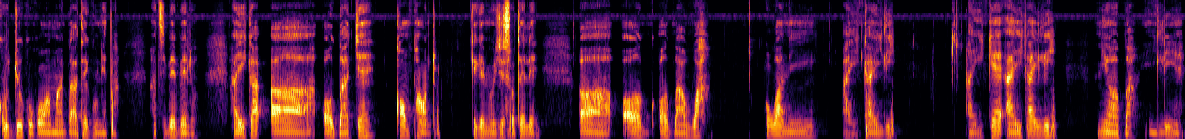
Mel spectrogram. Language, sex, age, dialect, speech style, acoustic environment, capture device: Yoruba, male, 25-34, Nigeria - Lagos Yoruba, relaxed, silence, mobile / Linux / Chrome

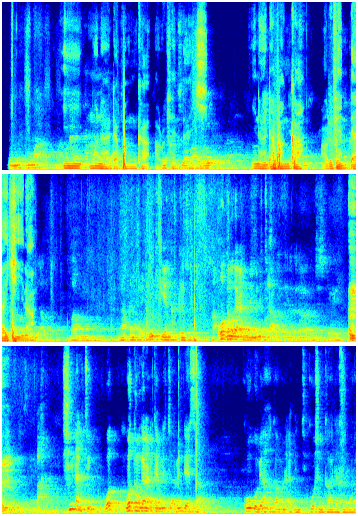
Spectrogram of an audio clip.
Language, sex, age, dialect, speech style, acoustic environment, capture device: Hausa, male, 25-34, Nigeria - Katsina, anxious, nature, mobile / Linux / Chrome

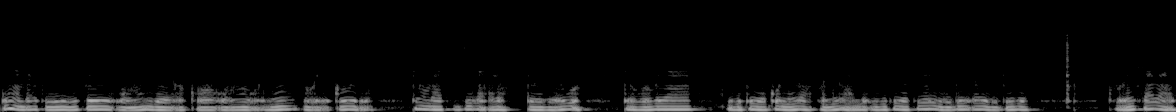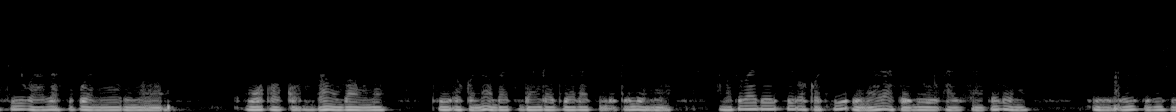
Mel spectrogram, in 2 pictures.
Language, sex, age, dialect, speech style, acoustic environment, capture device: Yoruba, male, 25-34, Nigeria - Lagos Yoruba, relaxed, silence, mobile / macOS / Safari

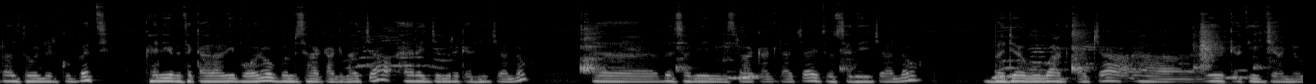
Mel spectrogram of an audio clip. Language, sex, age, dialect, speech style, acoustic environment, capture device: Amharic, male, 45-54, Ethiopia - Addis Ababa, relaxed, people talking, mobile / Linux / Chrome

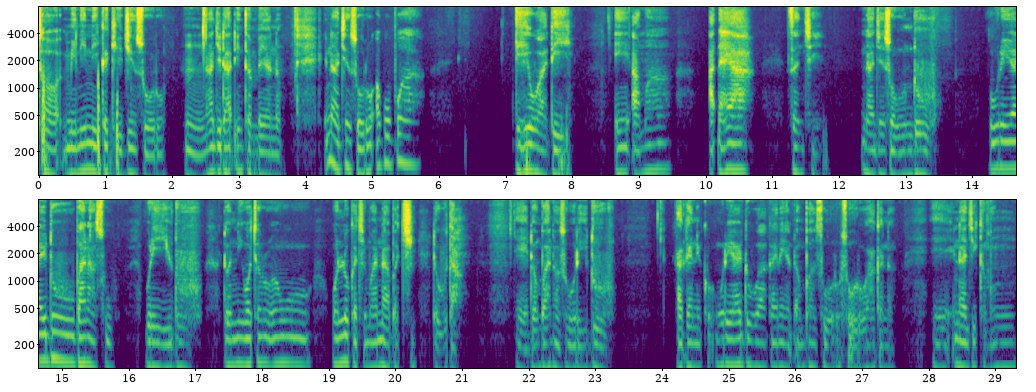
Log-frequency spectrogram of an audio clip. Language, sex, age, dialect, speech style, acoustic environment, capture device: Hausa, male, 25-34, Nigeria - Katsina, happy; excited; relaxed, silence, desktop / Linux / Chrome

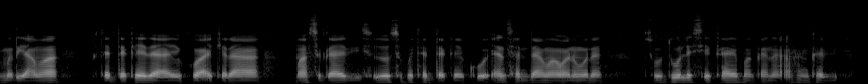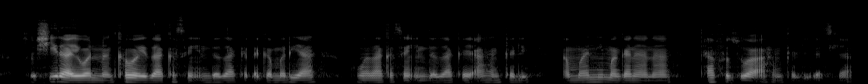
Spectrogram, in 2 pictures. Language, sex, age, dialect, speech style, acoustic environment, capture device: Hausa, male, 25-34, Nigeria - Nigerian Standard, happy; relaxed, appliances, desktop / Linux / Chrome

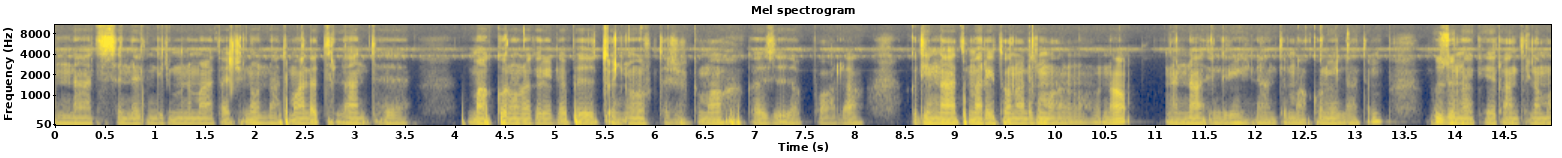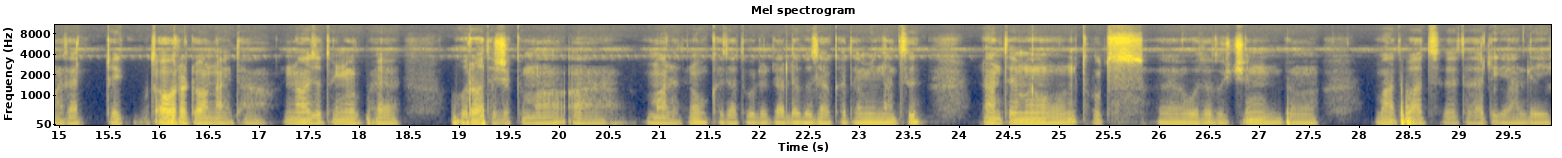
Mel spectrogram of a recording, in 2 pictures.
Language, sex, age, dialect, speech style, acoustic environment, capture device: Amharic, male, 25-34, Ethiopia - Addis Ababa, focused, people talking, mobile / Linux / Chrome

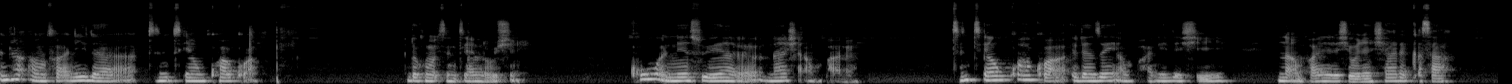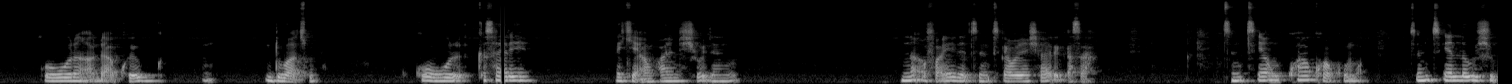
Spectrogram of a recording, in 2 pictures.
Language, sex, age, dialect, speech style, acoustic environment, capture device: Hausa, male, 25-34, Nigeria - Kano, happy; relaxed, appliances; silence, mobile / Linux / Chrome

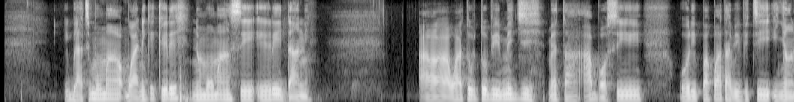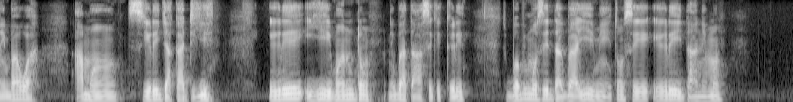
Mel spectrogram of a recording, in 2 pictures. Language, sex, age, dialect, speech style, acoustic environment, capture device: Yoruba, male, 35-44, Nigeria - Nigerian Standard, focused; excited; happy, silence, mobile / Linux / Chrome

